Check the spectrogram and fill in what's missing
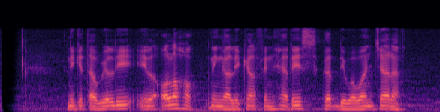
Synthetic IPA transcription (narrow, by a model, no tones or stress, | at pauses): nikit̪awiliḭlɔ̰lɔɦɔk̚niŋɡalikɛlfinɦɛɾiskɨrdiwawaɲt͡ʃaɾa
